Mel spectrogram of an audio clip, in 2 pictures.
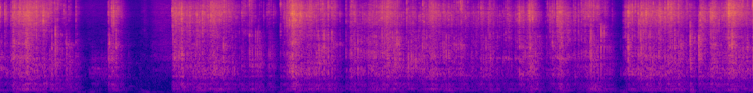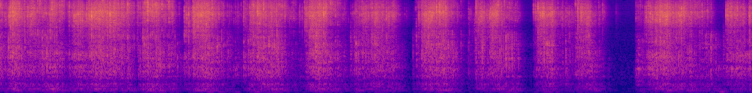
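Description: A pile of small, solid, blue iridescent flat glass gems on a wooden surface is raked and shuffled by fingertips. The result is dense, bright clicking and clattering that runs almost continuously, with short quiet gaps near the start and near the end.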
